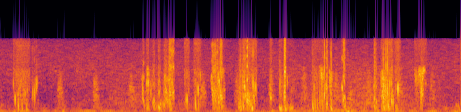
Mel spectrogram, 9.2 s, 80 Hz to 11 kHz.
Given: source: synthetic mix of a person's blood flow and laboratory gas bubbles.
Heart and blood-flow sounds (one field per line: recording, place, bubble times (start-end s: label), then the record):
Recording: Doppler ultrasound of blood flow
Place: subclavian vein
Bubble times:
0.28-0.78 s: bubbles
2.83-3.51 s: bubbles
3.69-3.79 s: bubbles
3.88-4.05 s: bubbles
4.22-4.53 s: bubbles
4.75-5.17 s: bubbles
5.39-5.46 s: bubbles
5.57-5.91 s: bubbles
6.24-6.69 s: bubbles
6.83-6.96 s: bubbles
7.46-8.04 s: bubbles
8.29-8.54 s: bubbles
From the record:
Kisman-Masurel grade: 233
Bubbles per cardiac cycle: several, 3 to 8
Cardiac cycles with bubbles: 50 to 99%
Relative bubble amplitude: loud (0.450 to 0.775)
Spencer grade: 3 (all of the cardiac periods contain showers or single bubble signals, but not dominating or overriding the cardiac motion signals)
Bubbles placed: anywhere in the cardiac cycle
